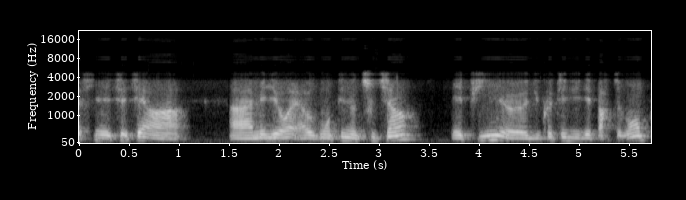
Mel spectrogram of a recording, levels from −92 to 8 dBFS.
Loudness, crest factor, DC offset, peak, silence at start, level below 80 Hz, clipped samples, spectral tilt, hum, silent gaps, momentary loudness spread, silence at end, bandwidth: -19 LUFS; 18 dB; under 0.1%; -2 dBFS; 0 s; -74 dBFS; under 0.1%; -8.5 dB/octave; none; none; 8 LU; 0.05 s; 4.9 kHz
